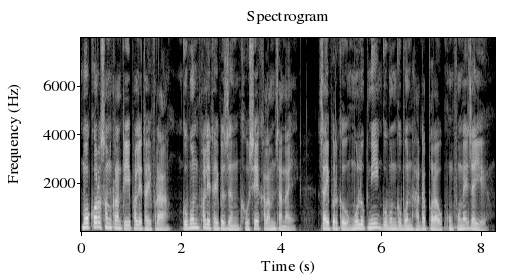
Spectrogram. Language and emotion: Bodo, neutral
